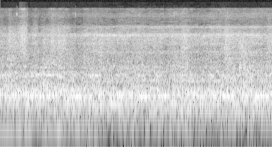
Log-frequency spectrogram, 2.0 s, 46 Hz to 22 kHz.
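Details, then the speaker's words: Hotpoint WM74 washing machine spinning at gentle speed gives a loud, steady roaring rumble with a droning hum and creak from worn drum bearings; the owner thinks the motor may also need work. "let's have a listen on a gentle gentle speed the bearings creak a bit"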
